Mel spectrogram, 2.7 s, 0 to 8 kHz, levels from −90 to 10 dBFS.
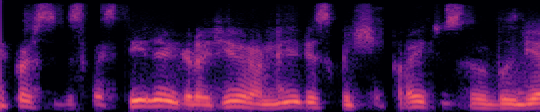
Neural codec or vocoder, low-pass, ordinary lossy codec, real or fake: codec, 16 kHz, 1 kbps, X-Codec, HuBERT features, trained on balanced general audio; 7.2 kHz; AAC, 32 kbps; fake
